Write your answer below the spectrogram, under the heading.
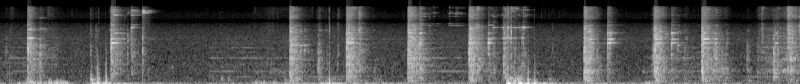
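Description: Claw hammer striking a Bosch CRT television's already-smashed picture tube again and again, glass breaking and shards clinking with each blow. About a dozen uneven strikes, one to two a second.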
